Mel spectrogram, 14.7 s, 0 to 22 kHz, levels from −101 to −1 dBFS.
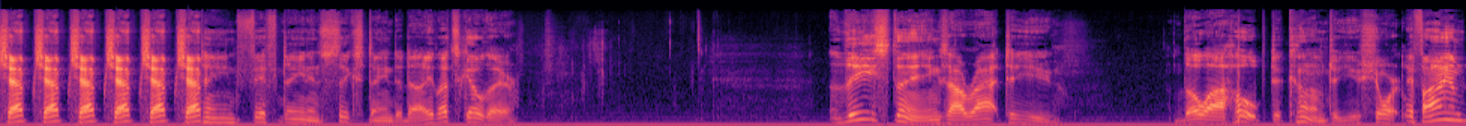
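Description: From the very start to 2.01 s, a broken-record loop is already under way: a 355 ms fragment repeats exactly, back to back, five times. The likely cause is a stalled player or stream resending its last buffered fragment, so the intended audio for that stretch is lost.

At 14.05 to 14.11 s, a stream segment skipped shows as an abrupt jump forward with a brief blip. A segment of the stream likely failed to load and playback resumed with the next, dropping that portion of the programme.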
